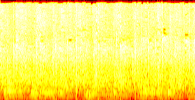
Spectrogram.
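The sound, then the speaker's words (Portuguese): Applause from a studio audience after a comedy bit on a Brazilian talk show, a steady dense clatter of many hands clapping at full volume for the whole stretch with no voices over it. “Boa, palmas.”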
